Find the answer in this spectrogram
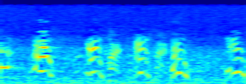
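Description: Bedlington Terrier barking repeatedly in short, sharp yips about half a second apart while running an agility course.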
